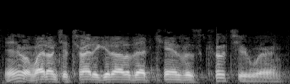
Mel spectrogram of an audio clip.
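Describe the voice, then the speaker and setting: A man's voice: on the low side, animated, fast talker, close to an everyday voice. An actor playing a dim, gloating gangster henchman with slangy tough talk in a 1940s radio drama. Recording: dull vintage 1940s radio recording.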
